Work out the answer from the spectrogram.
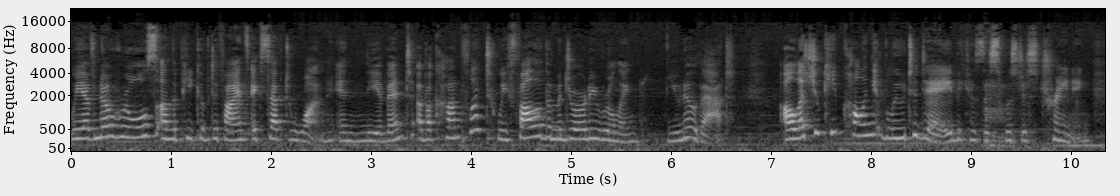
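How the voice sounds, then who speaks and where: A woman's voice: fairly high pitch, animated, brisk, fairly bright tone, poor audio. A woman playing a strict, self-righteous trainer of children in an audio drama table read, stern and lecturing.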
